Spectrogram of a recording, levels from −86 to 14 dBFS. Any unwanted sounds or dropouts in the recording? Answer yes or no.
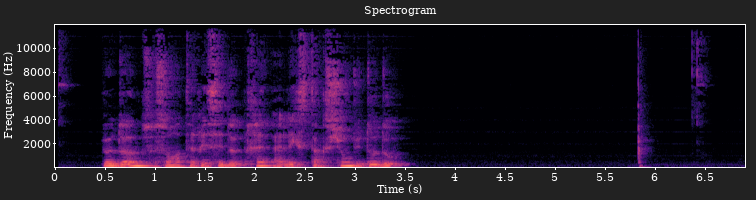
no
